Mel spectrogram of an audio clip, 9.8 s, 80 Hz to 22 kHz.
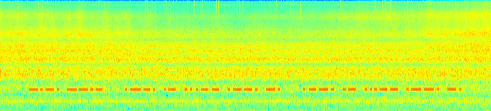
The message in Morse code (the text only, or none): CQ PA3PN PA3PN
